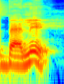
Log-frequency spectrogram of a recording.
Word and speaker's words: ballet: Although there is no E and there is no L in it, but it is pronounced as ballet. A and D is not pronounced.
